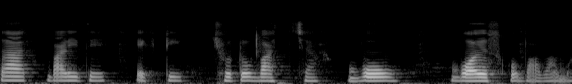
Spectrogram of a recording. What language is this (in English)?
Bangla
